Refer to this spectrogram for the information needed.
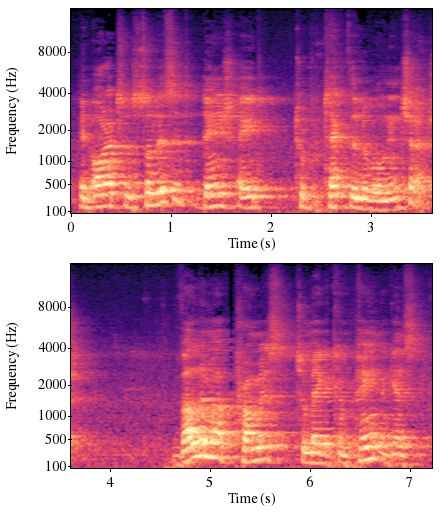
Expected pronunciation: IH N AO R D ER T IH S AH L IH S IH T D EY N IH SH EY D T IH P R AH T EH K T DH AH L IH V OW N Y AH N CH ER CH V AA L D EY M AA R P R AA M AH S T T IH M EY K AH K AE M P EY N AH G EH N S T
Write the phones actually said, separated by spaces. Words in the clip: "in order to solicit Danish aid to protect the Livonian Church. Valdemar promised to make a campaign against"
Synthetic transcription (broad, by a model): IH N AO R D ER T IH S AH L IH S IH T D EY N IH SH EY D T IH P R AH T EH K T DH AH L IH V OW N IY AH N CH ER CH V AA L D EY M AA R P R AA M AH S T T IH M EY K AH K AE M P EY N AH G EH N S T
